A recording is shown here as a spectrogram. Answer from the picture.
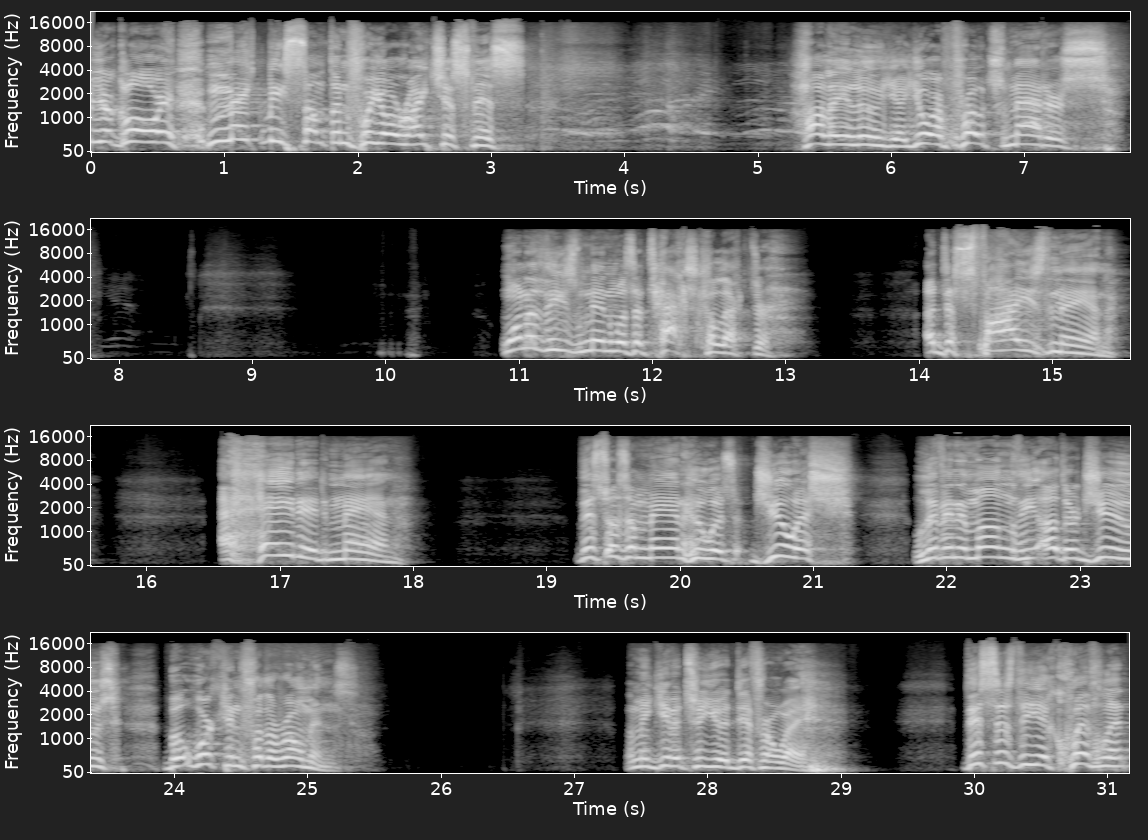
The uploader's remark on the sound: Sermon originally preached April 14, 2021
